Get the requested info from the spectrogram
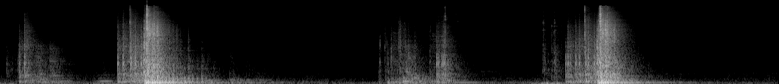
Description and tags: door wood old with inlaid glass close hard rattle or window pane shutter
close, door, glass, hard, inlaid, old, or, pane, rattle, shutter, window, wood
